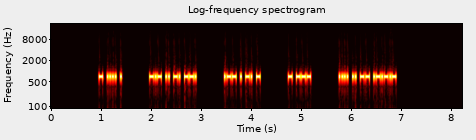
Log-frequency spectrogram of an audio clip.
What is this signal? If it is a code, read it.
Morse code, heard as a keyed tone, about 46 wpm, 700 Hz. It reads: THE KING WENT TO HIM.
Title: 3x Word-Spacing - Sentences from Top 400 Words - 45wpm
